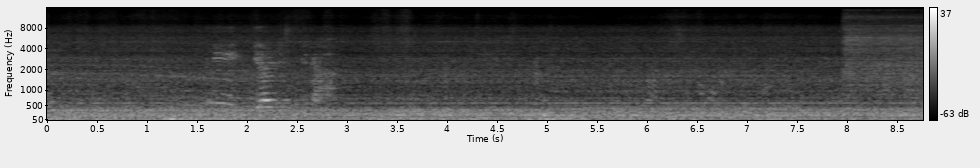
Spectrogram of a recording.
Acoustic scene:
subway train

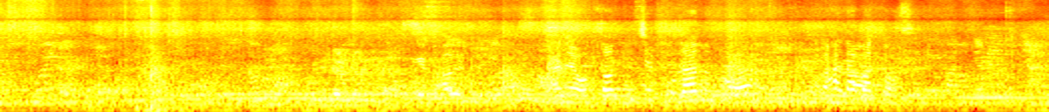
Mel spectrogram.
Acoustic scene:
crowded indoor space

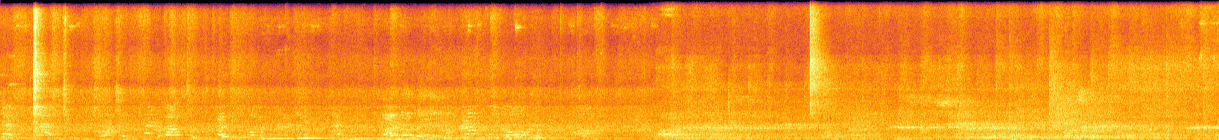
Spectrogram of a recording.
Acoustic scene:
subway station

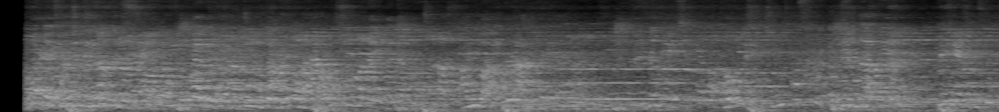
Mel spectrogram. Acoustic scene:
crowded indoor space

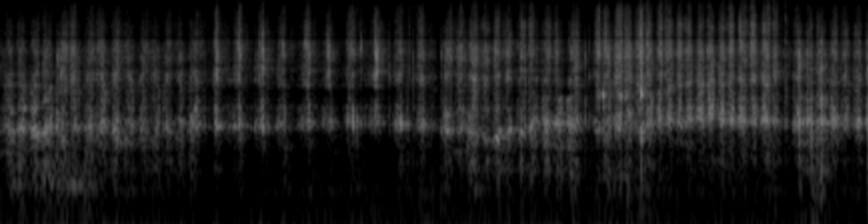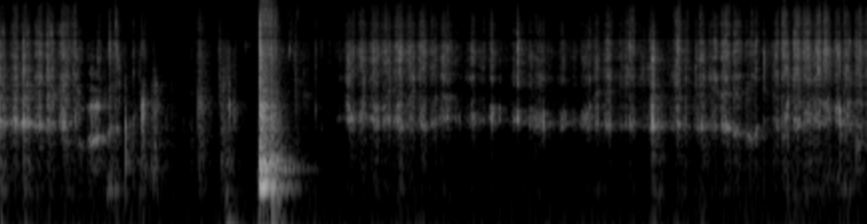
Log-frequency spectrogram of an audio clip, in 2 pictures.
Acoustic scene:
restroom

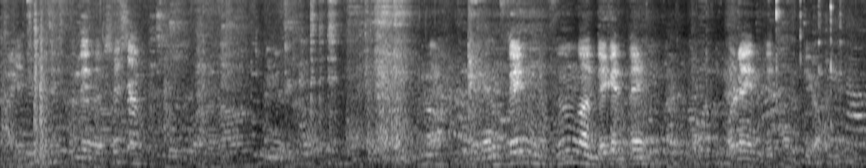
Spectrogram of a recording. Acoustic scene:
crowded indoor space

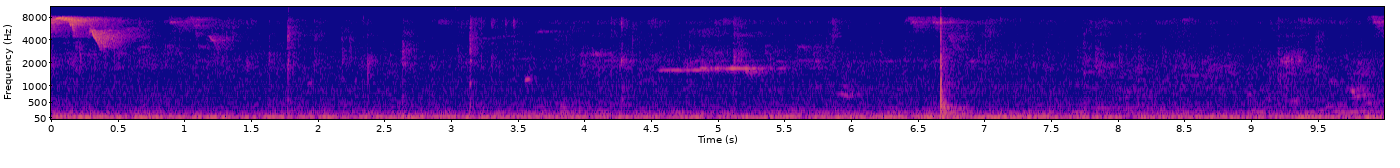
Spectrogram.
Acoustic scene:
park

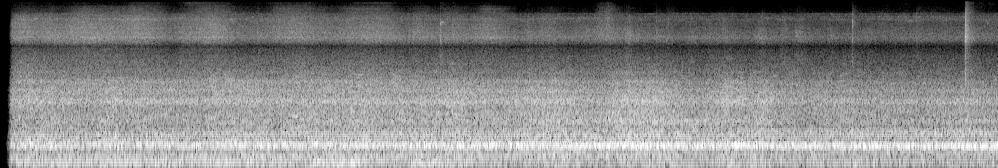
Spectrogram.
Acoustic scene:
subway train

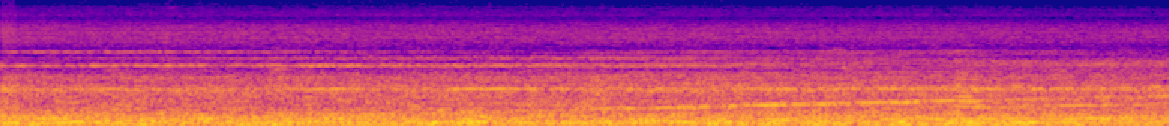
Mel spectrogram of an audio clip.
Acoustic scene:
subway train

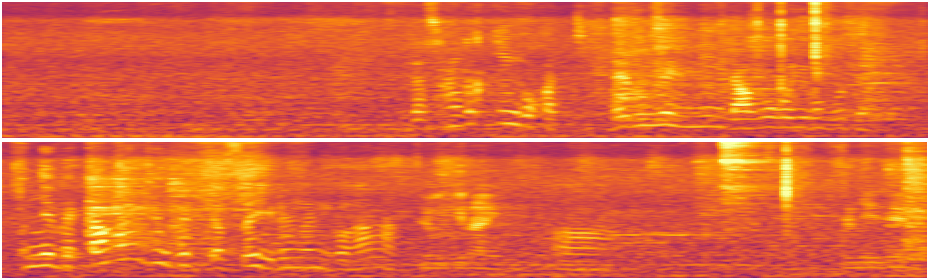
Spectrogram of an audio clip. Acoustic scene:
cafe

